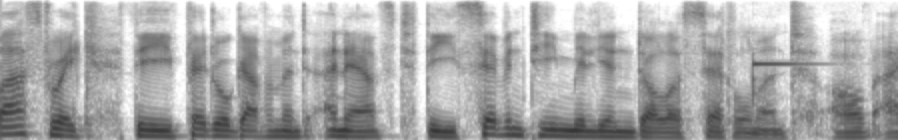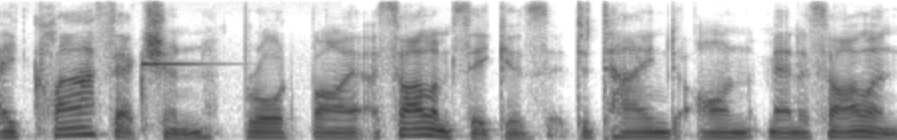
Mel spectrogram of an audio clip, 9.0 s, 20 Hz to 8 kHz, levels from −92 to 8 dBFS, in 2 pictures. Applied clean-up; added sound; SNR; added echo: none; Dishes, pots, and pans / Chink, clink; 13 dB; none.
